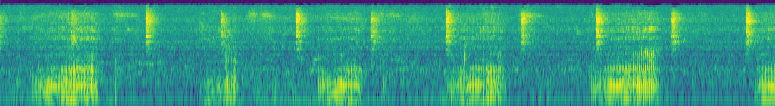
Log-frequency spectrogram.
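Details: Shar Pei dog asleep in the evening, snoring in a small room: rough, low rumbling breaths in bursts about every two seconds, each swelling then fading, with quieter pauses between.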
